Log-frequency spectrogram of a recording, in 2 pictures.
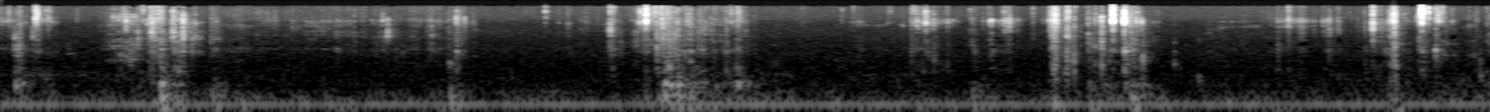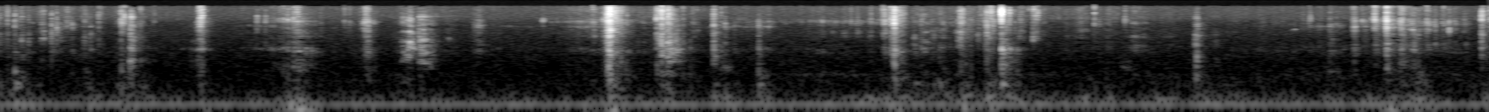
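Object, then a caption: Bar of soap cut with a metal blade. A palm-sized, solid, dry blue Camay bar soap is held in the hand while a metal utility knife blade carves brittle flakes off it. Short, dry, crisp crunching scrapes come at an irregular pace over a steady low hum. Each cut has a bright, crackly edge.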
